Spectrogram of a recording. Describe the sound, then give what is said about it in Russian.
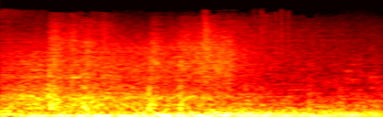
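The armored personal train of North Korean leader Kim Jong Un rolls along, its wheels clattering over the rail joints in a steady rhythmic clack above a continuous low rumble, with no voices. “Лидер КНДР не в первый раз путешествует на бронированном поезде.”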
